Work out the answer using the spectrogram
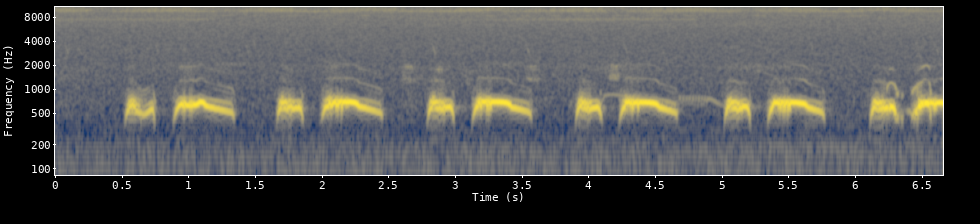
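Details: Spotted dove kept as a trapping decoy in Gia Lai, Vietnam, cooing in a steady run: short low note then a longer falling coo, repeated about five times in quick succession against a quiet background.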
